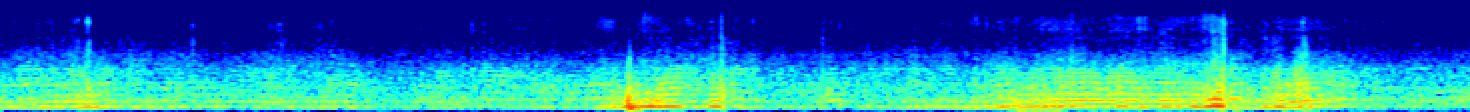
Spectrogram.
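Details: Honey bees buzzing inside their hive: a dense, steady hum with a low fundamental and stacked overtones, swelling and fading, with brief louder buzzes near the middle and end as individual bees pass close.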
